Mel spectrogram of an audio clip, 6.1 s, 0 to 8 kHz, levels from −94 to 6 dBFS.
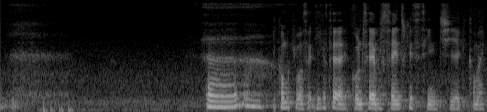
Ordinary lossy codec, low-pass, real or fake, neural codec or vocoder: none; 7.2 kHz; real; none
